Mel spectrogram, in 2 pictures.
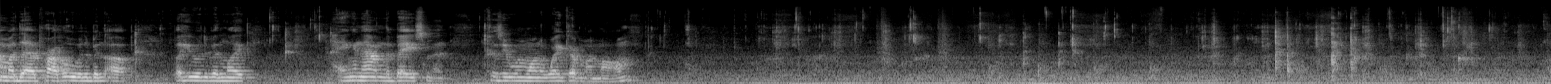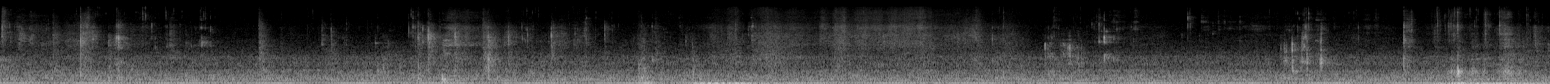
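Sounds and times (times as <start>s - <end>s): steady low hum: 0.0s - 31.0s
person chewing with wet mouth sounds: 2.5s - 3.4s, 6.4s - 21.7s, 25.9s - 31.0s.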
